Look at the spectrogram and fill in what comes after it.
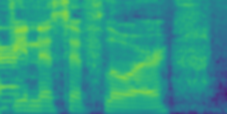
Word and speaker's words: Venus et Fleur: And, like, give her those $15,000 and, like, Venus and Flores. How do you say it? Venus and Flores? The flowers? – Is it Venus et Fleur? – Venus et Fleur.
